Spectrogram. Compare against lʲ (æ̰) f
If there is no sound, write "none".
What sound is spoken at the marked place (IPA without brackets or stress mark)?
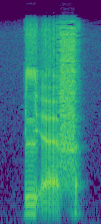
æ̰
